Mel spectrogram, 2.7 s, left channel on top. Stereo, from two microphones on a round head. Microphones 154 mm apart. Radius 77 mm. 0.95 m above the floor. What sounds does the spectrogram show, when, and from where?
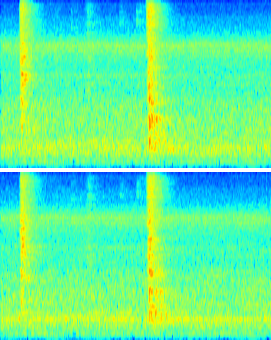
0.2 s breathing: 40° left (ahead or behind), 3.5 m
